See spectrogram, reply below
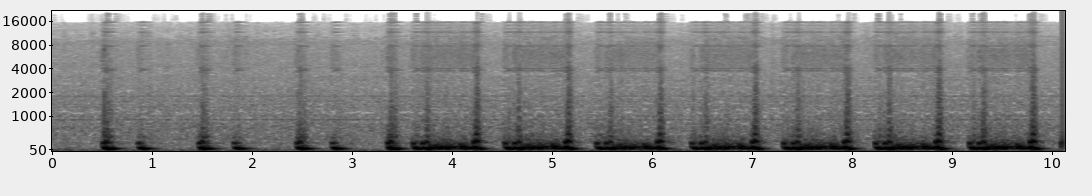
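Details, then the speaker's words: Mitral stenosis murmur at the cardiac apex, best heard with the stethoscope bell applied lightly; three normal beats, then a low-pitched rumbling diastolic murmur, easily missed; opening snap present but hard to hear. "this diastolic murmur is low pitched and rumbling in character and can be easily missed unless the clinician uses the the stethoscope applied lightly at the cardiac apex listened to a patient with mitral stenosis"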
